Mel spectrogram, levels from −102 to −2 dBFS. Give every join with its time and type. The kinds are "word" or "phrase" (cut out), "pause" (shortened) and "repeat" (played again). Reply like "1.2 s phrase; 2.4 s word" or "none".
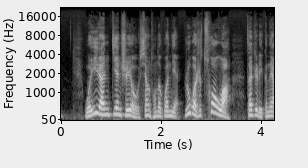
2.4 s pause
